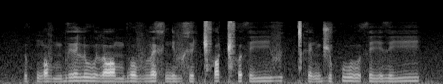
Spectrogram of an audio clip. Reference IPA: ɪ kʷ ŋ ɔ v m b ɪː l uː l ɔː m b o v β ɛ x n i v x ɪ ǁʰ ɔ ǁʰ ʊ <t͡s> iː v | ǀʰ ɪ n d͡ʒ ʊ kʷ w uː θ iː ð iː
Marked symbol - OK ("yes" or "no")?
no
